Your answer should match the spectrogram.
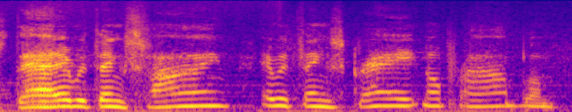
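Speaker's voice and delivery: high, soft voice of a son brushing off worry; breezy son. Retold or imitated. Son calls dad saying everything's great, high breezy reassurance. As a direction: play the son lightly, high and quiet.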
